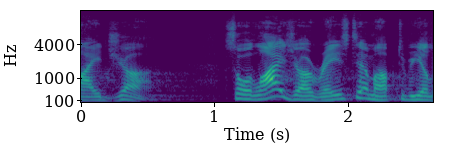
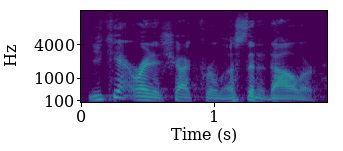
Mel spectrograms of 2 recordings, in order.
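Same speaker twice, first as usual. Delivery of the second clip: stern cashier; 10 semitones lower, 7 dB quieter than usual. Retold or imitated. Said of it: "She says".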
